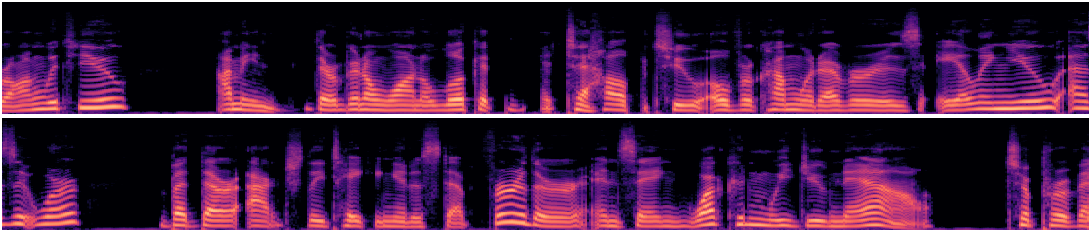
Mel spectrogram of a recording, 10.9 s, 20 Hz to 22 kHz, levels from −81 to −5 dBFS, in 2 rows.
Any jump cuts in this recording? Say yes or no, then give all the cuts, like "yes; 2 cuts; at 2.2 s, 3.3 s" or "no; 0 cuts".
no; 0 cuts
